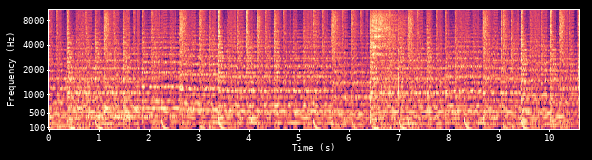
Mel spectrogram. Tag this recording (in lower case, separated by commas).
background music, music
